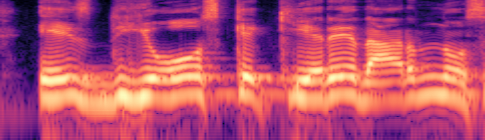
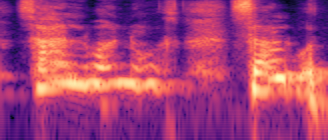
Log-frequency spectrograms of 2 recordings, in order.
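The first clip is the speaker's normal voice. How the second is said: mock plea; 10 semitones higher than usual. Nobody was asking Jesus on the cross to save them, high mock plea. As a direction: imitate a crowd begging, pitched well up.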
